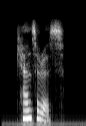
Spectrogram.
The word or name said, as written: cancerous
